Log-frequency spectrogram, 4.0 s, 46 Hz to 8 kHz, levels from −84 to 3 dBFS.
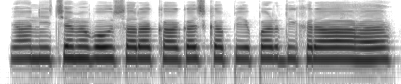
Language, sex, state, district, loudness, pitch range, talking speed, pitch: Hindi, male, Jharkhand, Deoghar, -15 LUFS, 215-225 Hz, 165 wpm, 220 Hz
